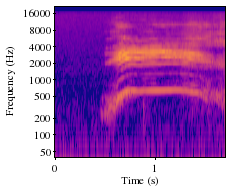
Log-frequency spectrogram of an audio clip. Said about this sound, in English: But, so, I guess one thing I forgot to say, sandhill cranes, they also, like, screech. Oh, okay. So they think that could be the screeching noise they heard.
